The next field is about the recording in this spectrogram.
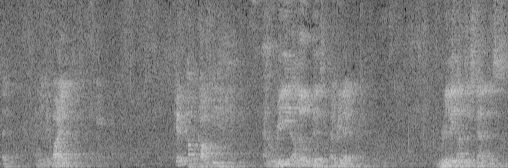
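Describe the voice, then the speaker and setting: Male guest lecturer, non-native English, deliberate and repetitive; roomy far-off hall recording, audible noise. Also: mid-range voice. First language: not English. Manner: lively, repeats points, checks in with "okay?". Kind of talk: lecture to students.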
